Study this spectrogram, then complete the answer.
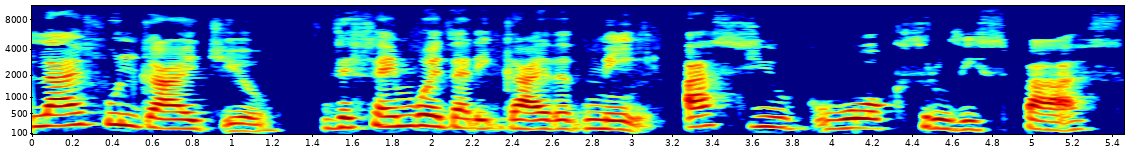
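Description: Against a quiet background, a woman speaks at a very slow pace. Her pitch is medium, with ordinary variation. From Argentina. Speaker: life coach. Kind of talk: interview.

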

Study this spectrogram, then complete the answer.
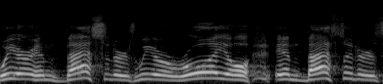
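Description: An extremely high-pitched man's voice with an American accent, ordinary pitch variation and a fairly slow pace. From US South. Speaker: pastor. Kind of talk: sermon.

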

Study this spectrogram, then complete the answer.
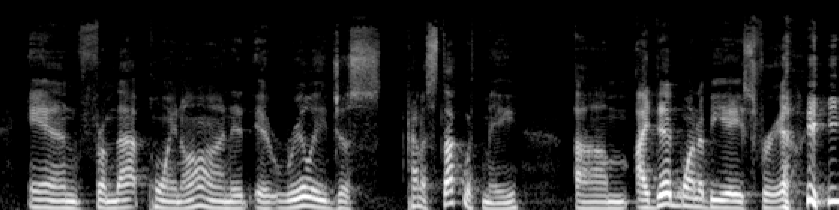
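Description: A plain, everyday voice moves at a fairly slow pace. Its pitch varies in an ordinary way. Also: man, medium pitch for a man. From Ohio, Athens. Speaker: drummer. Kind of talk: casual chat.

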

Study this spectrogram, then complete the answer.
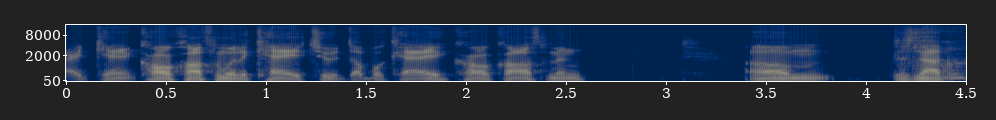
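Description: With a medium pitch and monotone, flat intonation, a man talks at a very fast pace in a dry, close sound with no echo. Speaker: sports podcast co-host. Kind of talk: casual chat. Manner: fast talker.

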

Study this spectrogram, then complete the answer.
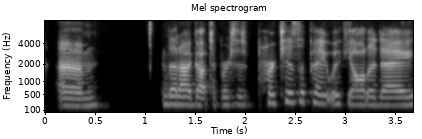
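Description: In an Appalachian accent, a woman talks at a fairly quick pace and fairly high pitch, with ordinary pitch variation. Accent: Southern US (Appalachian). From East Tennessee. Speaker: college student leader. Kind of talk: interview.

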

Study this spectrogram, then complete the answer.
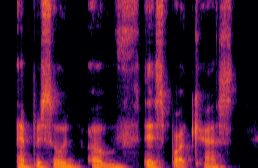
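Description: A man with a Filipino accent at a very slow pace. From Philippines. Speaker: nurse and podcaster. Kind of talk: solo monologue, reading a blog excerpt. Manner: halting, hesitant with fillers.

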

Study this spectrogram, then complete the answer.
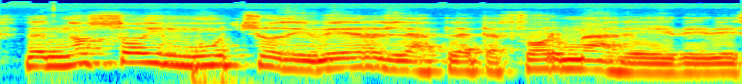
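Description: Speaking at a very slow pace with lively intonation, a man with a medium-pitched voice comes through amid noticeable background noise and audible room echo. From Córdoba, Argentina. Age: 40s. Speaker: writer and rock radio columnist. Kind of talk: interview.

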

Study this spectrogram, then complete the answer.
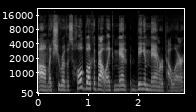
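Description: A woman with an American accent has an unremarkable speaking voice at a medium pitch with ordinary pitch variation. The recording is very clean, with a silent background. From US Midwest, Springfield, Missouri. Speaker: college student. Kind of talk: casual chat.

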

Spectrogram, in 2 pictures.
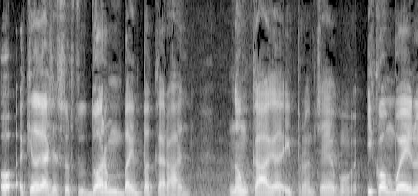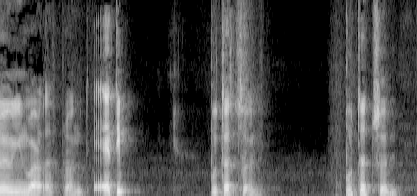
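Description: Long, frequent pauses break up the speech of a man talking at a medium pitch. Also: ordinary pitch variation, moderate pace. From Portugal, Amadora (Lisbon area). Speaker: podcaster. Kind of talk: casual monologue. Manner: rambling, casual slang-heavy.

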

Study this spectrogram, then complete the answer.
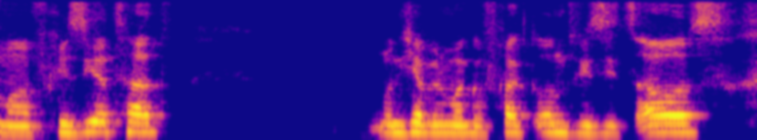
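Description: Over a quiet background, a man with a fairly high pitch talks at a fairly quick pace in a normal speaking voice. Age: 20s. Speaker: guest, YouTuber. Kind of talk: casual chat. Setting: video call.

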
